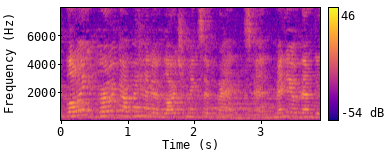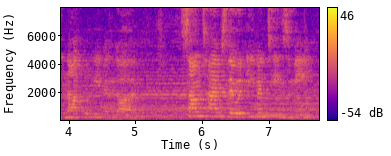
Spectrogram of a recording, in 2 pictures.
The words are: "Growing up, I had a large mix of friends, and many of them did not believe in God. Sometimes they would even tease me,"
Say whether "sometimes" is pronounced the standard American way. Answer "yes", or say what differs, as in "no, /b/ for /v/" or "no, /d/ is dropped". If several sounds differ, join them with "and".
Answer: yes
